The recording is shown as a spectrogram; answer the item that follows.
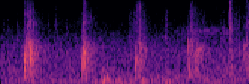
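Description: Footsteps, about two steps a second.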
